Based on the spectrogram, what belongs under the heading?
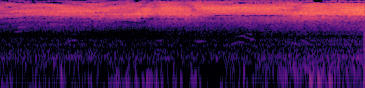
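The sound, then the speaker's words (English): A loud, continuous high-pitched buzzing of cicadas in a single tree by a house during a birthday party fills the whole stretch, a steady hissing drone with slight swells in intensity and no pauses. “I took this video and it was ridiculous of the cicadas on this one tree noisy.”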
